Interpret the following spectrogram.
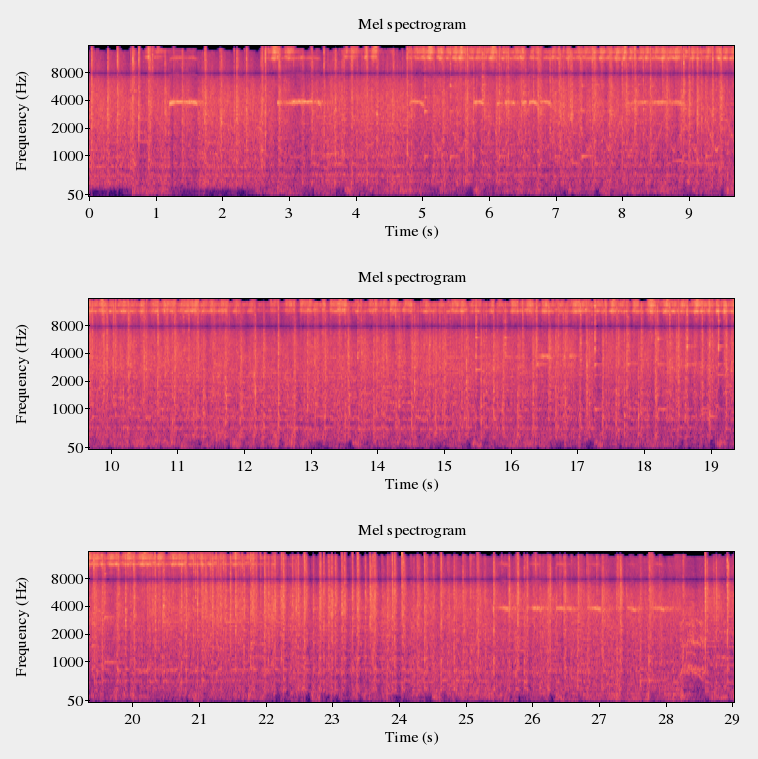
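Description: Street percussion band drumming a steady carnival rhythm, the drums and higher percussion going without a break. Short high notes sound several times in the first seconds and again near the end.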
